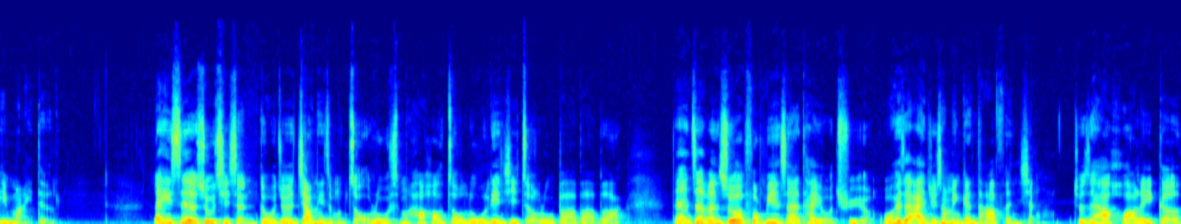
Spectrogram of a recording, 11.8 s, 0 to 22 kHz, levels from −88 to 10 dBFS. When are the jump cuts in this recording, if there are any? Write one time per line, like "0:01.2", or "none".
none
